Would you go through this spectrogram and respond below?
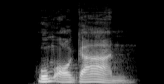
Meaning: homorganic
- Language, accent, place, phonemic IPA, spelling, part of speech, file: German, Germany, Berlin, /homʔɔʁˈɡaːn/, homorgan, adjective, De-homorgan.ogg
